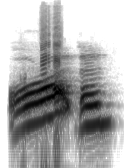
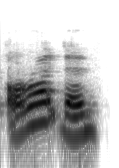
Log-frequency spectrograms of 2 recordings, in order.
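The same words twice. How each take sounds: First: Much higher, much louder English echo; echoed English accent. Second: Put-on higher, louder English-accented quote. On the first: Retold or imitated. Interviewer echoing the English guy, exaggerated English accent. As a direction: parrot the Englishman back in a big mock accent. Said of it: "And I said". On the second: Imitating the English guy agreeing to an interview, English accent. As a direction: lightly mimic the Englishman's accent. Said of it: "he was like".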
